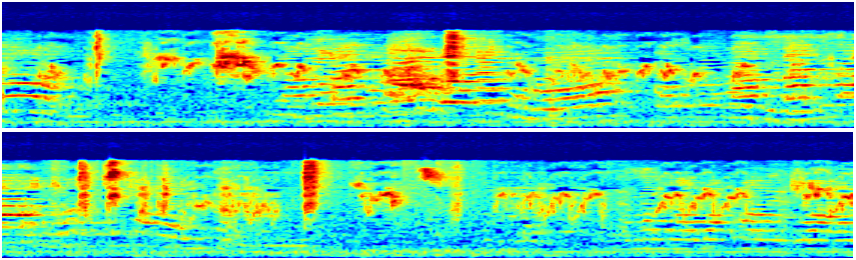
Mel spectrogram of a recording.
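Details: A budgerigar gives continuous chirping meant as training material: busy, speech-like warbling of buzzy notes, quick clicks and sliding whistles, peaking around the middle, with a low background hum throughout.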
